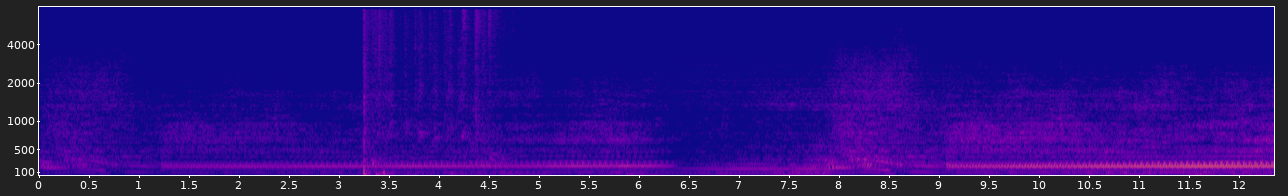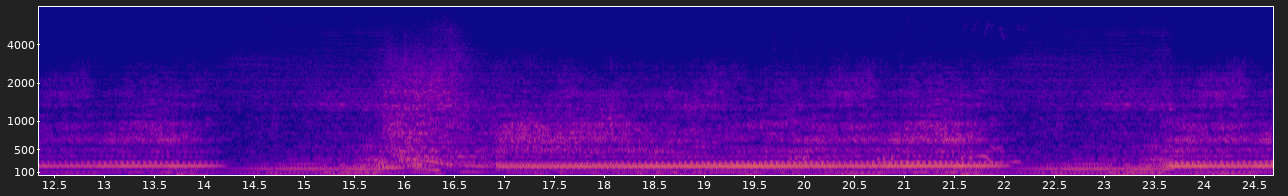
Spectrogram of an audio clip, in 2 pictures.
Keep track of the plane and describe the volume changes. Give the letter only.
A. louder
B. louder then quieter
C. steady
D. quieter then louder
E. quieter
A.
